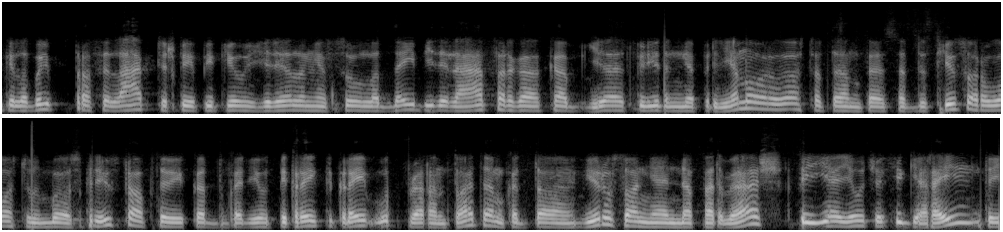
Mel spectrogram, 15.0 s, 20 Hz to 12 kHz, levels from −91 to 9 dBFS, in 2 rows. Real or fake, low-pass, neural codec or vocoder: fake; 10.8 kHz; codec, 24 kHz, 0.9 kbps, WavTokenizer, medium speech release version 1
